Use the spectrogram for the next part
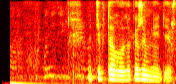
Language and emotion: Russian, neutral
